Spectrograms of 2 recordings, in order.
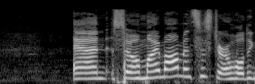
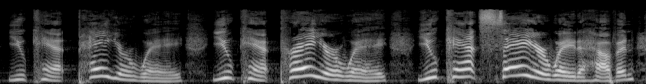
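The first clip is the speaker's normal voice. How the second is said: normal talking voice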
